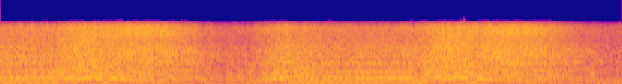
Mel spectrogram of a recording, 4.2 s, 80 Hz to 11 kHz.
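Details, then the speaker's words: Rebuilt L88 427 Chevy big-block V8 with hydraulic roller cam, headers open, before install in Chevy II: two blips from lumpy idle, clean rise and fall with crisp loud open-header bark; sounds like 35-40 years ago, normal revving. "okay there you have it it sounds just like it did 35 40 years ago"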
